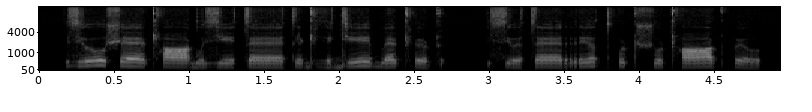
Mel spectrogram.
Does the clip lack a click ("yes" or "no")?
yes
